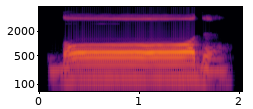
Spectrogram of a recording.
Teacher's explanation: জিহ্বার গোড়ার কিনারা উপরের মাড়ির দাঁতের গোড়ার সঙ্গে লাগিয়ে উচ্চারিত হয় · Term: 7 নাম্বার মাখরাজ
